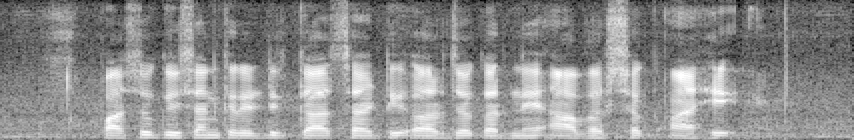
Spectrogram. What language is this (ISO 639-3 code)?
mar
